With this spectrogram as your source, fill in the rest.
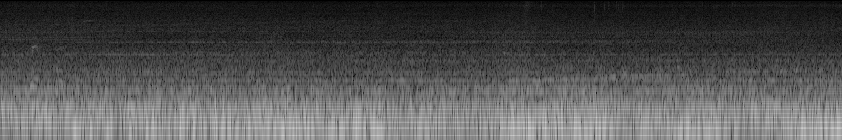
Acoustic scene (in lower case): subway train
